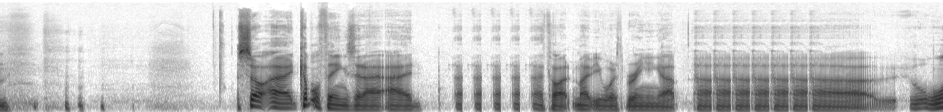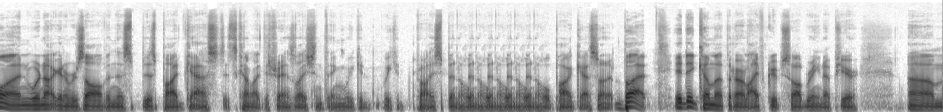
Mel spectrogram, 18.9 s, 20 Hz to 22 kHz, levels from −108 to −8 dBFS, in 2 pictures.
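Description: Speech with repeated frames in three places: a 192 ms block plays four extra times from 4.62 to 5.39 s just before "I thought might be", six extra times from 7.12 to 8.27 s after "be worth bringing up", and four extra times from 14.13 to 14.90 s between "could probably spend a" and "podcast on it but". A stretch of compressed frames was duplicated, probably six frames, so the decoder replays it, stretching the clip by 0.77 s, 1.15 s and 0.77 s. It is heard as a rapid stutter. On a spectrogram and waveform, identical slices tile side by side every 192 ms.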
